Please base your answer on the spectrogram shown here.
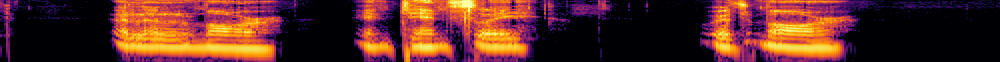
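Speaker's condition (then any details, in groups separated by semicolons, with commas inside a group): Multiple sclerosis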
